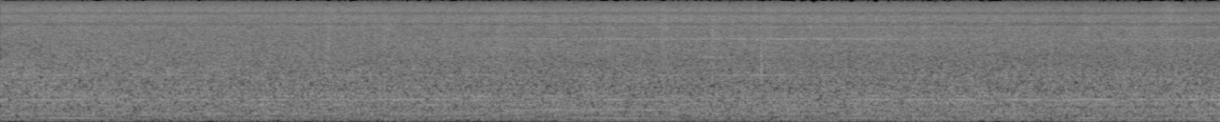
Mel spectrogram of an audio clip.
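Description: Steady city background hum of distant traffic and building machinery such as air-conditioning, even throughout, with a few faint steady tones and no distinct events.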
